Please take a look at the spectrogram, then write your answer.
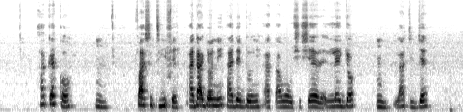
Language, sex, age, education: Yoruba, female, 46-60, tertiary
